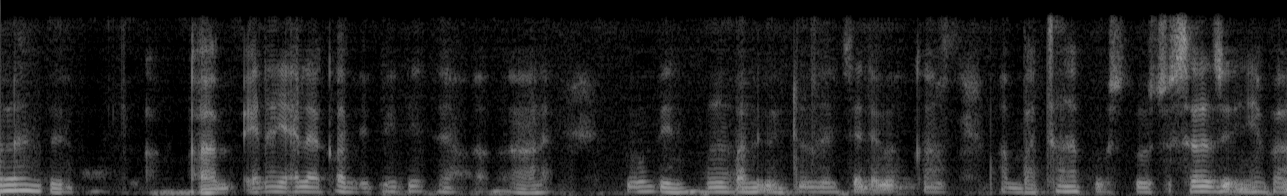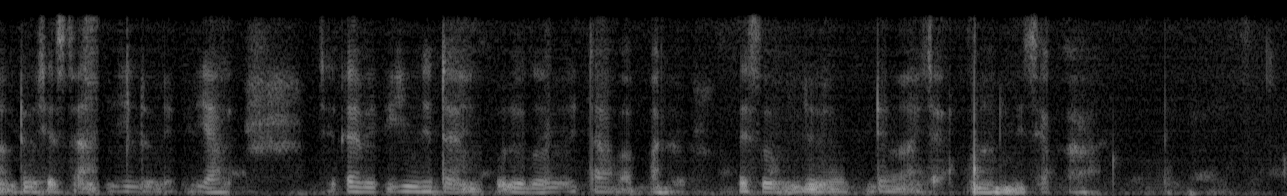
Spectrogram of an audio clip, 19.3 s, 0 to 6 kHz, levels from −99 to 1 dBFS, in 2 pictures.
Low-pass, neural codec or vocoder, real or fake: 5.4 kHz; codec, 16 kHz, 0.8 kbps, ZipCodec; fake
